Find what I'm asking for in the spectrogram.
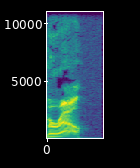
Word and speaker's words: Morale: Oh, you mean Miral. I say Miral. – It's Morale. – Oh, it is? – Yeah. – Really? Am I the only one that's had this wrong? – Yeah. You don't worry. You pronounce things odd all the time anyway, so you know, it's cool. – So I'm told, but wow. – Yeah, morale. – All right, then. – Or like it's morale. Like it's morale, not mural, because she's named after her mother.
